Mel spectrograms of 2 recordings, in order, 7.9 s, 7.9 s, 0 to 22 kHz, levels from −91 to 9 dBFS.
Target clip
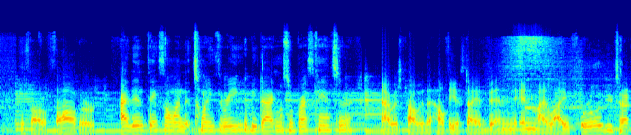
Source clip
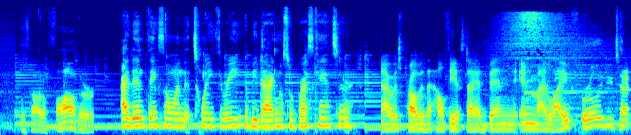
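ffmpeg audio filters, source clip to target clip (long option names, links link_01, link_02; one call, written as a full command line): ffmpeg -i in.wav -filter_complex "[0:a]aeval=exprs='if(lt(val(0),0),0.708*val(0),val(0))':channel_layout=same,acrossover=split=290|570|7000[link_01][link_02][link_03][link_04];[link_02]acontrast=34[link_05];[link_01][link_05][link_03][link_04]amix=inputs=4:normalize=0,asetrate=22696,aresample=44100,atempo=1.94306,acompressor=threshold=-29dB:ratio=6,equalizer=frequency=500:width_type=o:width=1:gain=5,equalizer=frequency=1000:width_type=o:width=1:gain=10,equalizer=frequency=8000:width_type=o:width=1:gain=6,volume=6dB" out.wav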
